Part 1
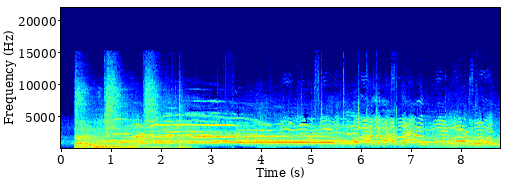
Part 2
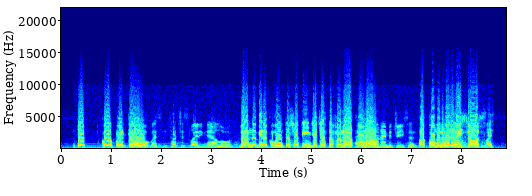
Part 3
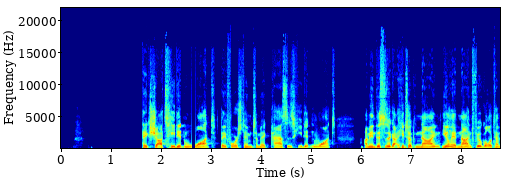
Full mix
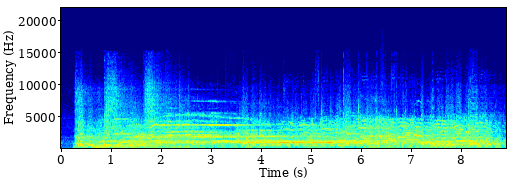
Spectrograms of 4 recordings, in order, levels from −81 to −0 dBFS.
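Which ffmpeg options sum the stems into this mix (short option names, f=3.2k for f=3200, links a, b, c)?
-filter_complex "[0:a]dynaudnorm=f=470:g=5:m=11dB,volume=-8dB,asplit=2[a][b];[b]volume=-12dB[c];[1:a]volume=2dB,asplit=2[d][e];[e]volume=-9.5dB[f];[2:a]volume=-18dB,asplit=2[g][h];[h]volume=-8.5dB[i];[a][d]amix=inputs=2:normalize=0,lowshelf=f=230:g=-8.5,acompressor=threshold=-25dB:ratio=2,volume=0dB[j];[c][f][i]amix=inputs=3:normalize=0,aecho=0:1:183|366|549|732|915|1098|1281|1464|1647:1|0.58|0.336|0.195|0.113|0.0656|0.0381|0.0221|0.0128[k];[g][j][k]amix=inputs=3:normalize=0,alimiter=limit=-19dB:level=0:latency=1:release=176"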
